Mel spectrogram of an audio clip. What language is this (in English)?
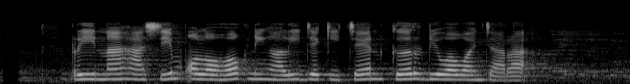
Sundanese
